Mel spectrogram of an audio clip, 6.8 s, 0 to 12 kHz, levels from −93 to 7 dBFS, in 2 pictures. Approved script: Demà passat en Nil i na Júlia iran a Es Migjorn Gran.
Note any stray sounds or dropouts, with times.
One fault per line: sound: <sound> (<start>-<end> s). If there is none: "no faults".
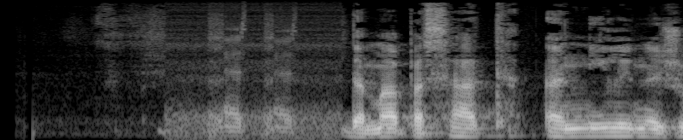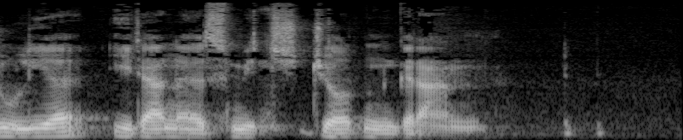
sound: laugh (1.0-1.5 s)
